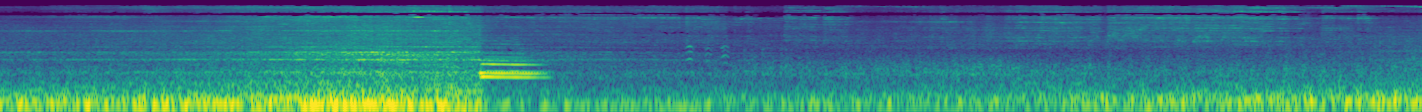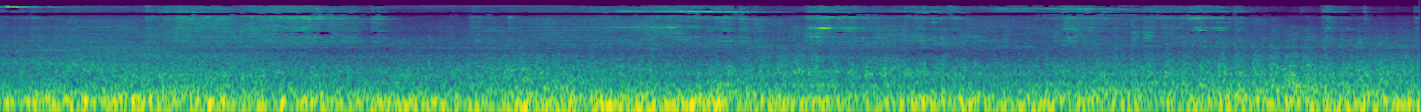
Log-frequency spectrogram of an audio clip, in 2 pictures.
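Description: Diesel freight train sounding its horn as it approaches, the horn ending about five seconds in with a short final note. The freight cars then roll past with a steady rumble of wheels on rail and occasional faint wheel squeal.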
